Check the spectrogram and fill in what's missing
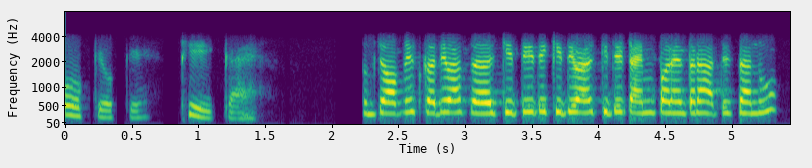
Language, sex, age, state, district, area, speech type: Marathi, female, 18-30, Maharashtra, Nagpur, urban, conversation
